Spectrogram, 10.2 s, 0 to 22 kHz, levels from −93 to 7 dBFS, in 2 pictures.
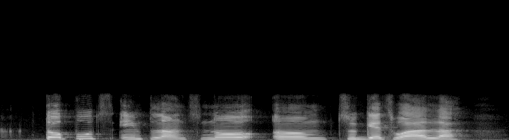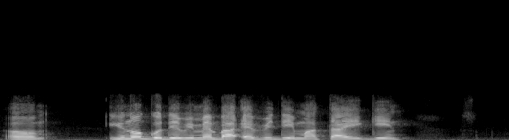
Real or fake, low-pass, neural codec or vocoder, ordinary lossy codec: real; 7.2 kHz; none; none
